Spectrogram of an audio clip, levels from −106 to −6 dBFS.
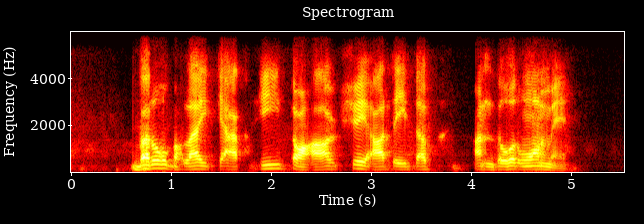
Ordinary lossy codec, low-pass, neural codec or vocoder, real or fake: Opus, 24 kbps; 5.4 kHz; codec, 16 kHz, 0.8 kbps, ZipCodec; fake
